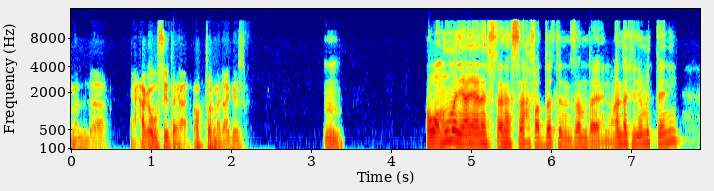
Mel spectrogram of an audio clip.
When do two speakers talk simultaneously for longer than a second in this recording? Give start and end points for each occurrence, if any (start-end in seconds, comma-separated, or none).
none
